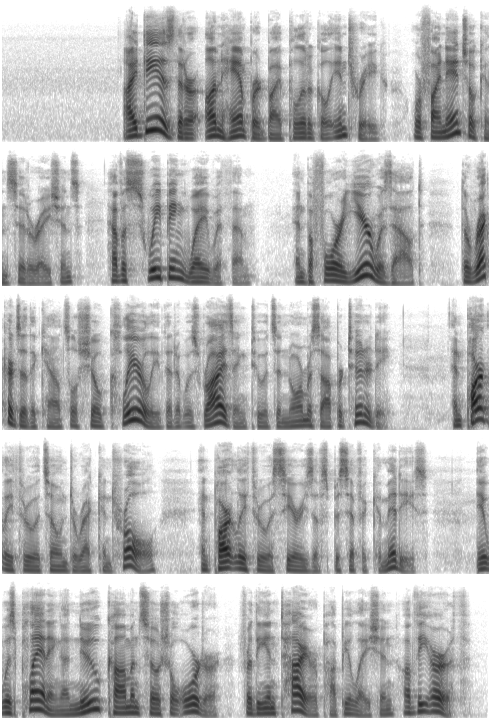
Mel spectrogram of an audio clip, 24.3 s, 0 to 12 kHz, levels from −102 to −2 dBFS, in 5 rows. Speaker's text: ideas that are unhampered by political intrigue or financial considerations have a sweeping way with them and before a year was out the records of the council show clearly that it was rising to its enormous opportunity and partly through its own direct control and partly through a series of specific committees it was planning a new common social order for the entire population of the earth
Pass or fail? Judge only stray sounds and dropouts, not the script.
pass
